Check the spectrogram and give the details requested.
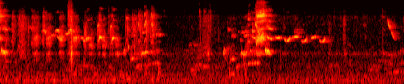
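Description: Small birds chirping in quick, busy runs: a dense spell for the first three seconds, another burst about five seconds in, and a couple of short glides near the end.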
